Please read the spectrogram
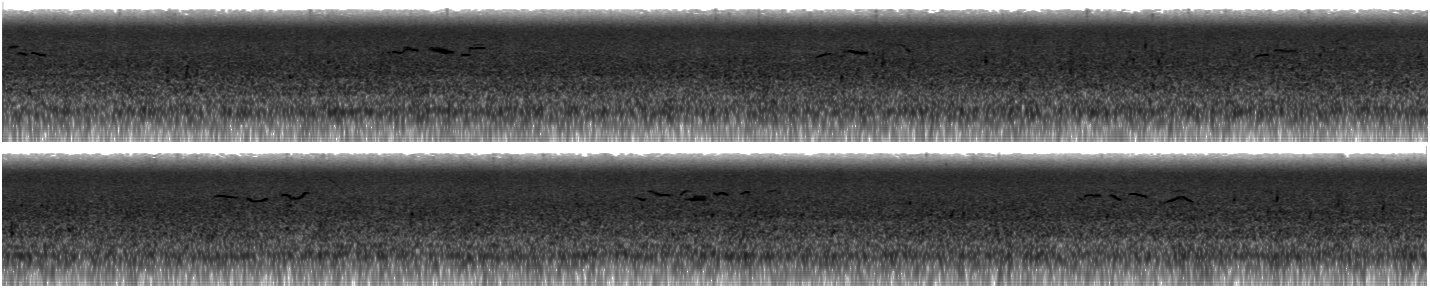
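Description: Steady rush of a waterfall and cascading stream, with short high chirps every four or five seconds.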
